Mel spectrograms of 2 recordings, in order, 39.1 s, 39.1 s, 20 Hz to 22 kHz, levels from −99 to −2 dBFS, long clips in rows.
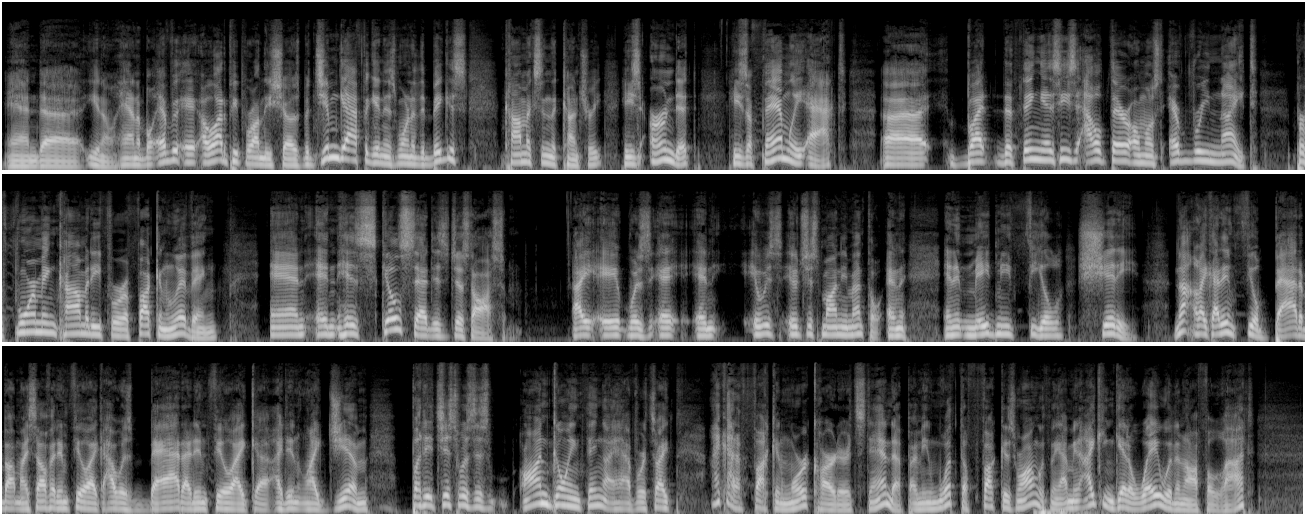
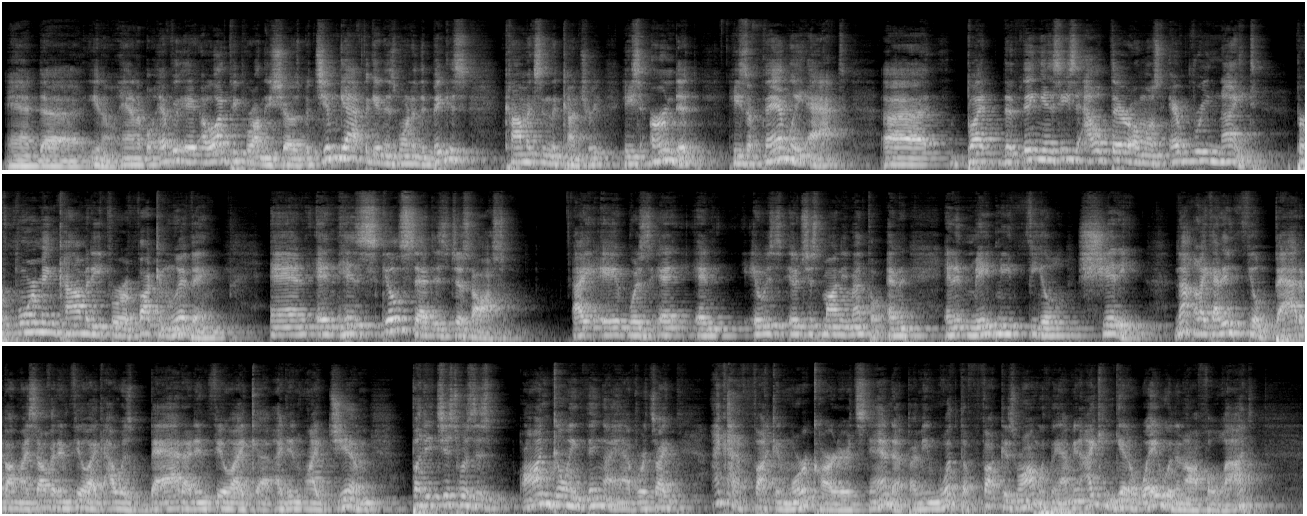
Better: first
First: none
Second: room echo; slight; dies away in 0.5 s

